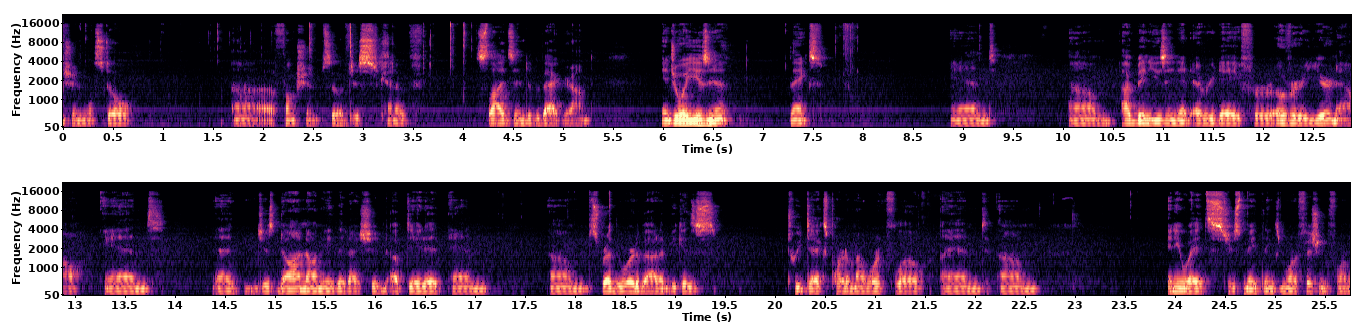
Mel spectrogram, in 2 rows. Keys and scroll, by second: 0.8 i, 1.1 i, 11.6 u, 16.6 i, 17.1 u, 17.3 u, 17.8 u, 24.7 i.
